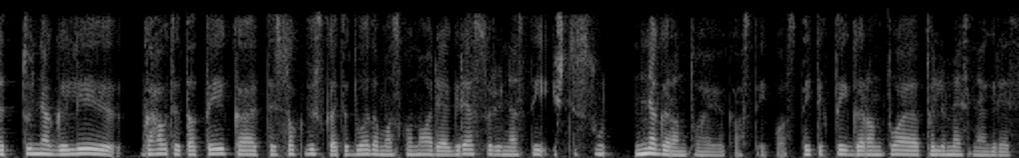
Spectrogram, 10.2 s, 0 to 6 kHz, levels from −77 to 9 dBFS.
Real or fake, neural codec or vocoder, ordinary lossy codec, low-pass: real; none; AAC, 32 kbps; 5.4 kHz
